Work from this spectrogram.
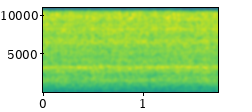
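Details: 1982 Jeep Scrambler 4.2 straight-six converted from carburetor to fuel injection with a Howell kit, throttle linkage fixed. Loud, even drone holding steady without stumbling or hunting; normal smooth idle.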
